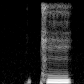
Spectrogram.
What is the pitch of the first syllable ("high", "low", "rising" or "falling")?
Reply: high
